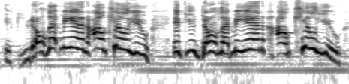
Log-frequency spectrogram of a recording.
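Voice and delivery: high, fast, frantic shriek; boy shrieking at the door he cannot open, high and frantic. A narrator's reading. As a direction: scream the threat at the locked door. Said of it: "he rather shrieked than said".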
